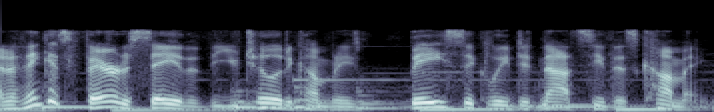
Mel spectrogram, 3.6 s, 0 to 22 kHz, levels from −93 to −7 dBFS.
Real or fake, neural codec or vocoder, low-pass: real; none; 7.2 kHz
